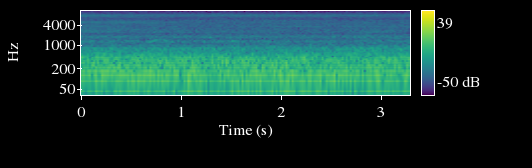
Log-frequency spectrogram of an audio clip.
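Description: A C-130 military transport plane flies at altitude after takeoff, producing a loud, constant, droning engine roar with no break, heard from inside the aircraft.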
